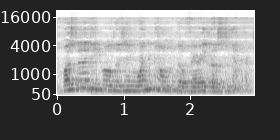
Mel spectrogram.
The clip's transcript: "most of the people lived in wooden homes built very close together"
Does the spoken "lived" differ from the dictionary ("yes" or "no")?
yes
